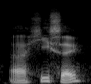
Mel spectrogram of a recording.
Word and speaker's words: Chise: Because, in particular, Lady Chise, that's how I would naturally pronounce it. I believe in Chris's commentary, he calls her Hise, so without the C, so there's not a ch at the beginning, even though it's Chise.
